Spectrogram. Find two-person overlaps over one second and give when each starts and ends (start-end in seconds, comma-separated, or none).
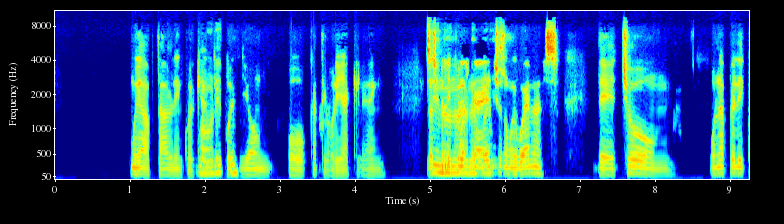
5.0-6.2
